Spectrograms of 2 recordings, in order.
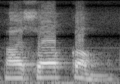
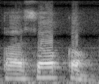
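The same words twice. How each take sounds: First: Pasokong spoken slowly, syllable by syllable; slow model word. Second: Said in the usual way. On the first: Shown as a demonstration. Teacher modelling a new word for students, slowly. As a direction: say Pasokong slowly so the class can copy it. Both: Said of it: "saya ucapkan satu kali diikuti".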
